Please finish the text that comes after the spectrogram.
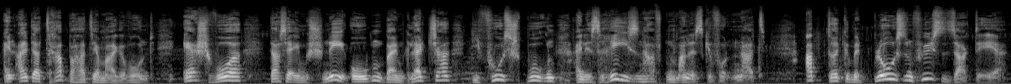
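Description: A man's voice: medium pitch, big pitch swings, normal speed, pushed and bright. An actor playing a friendly village man in a radio play, telling eerie local tales in a folksy way. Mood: storytelling. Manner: folksy, storytelling.

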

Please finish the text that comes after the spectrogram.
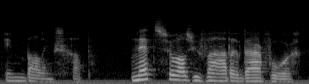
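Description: A woman's voice: low-pitched, measured pace. A woman acting in a radio drama as a curious, easily startled young interviewer who questions a figure from history. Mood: curious, attentive. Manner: inquisitive, expressive, reacts with alarm and wonder. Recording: long echoing reverb, faint background noise.

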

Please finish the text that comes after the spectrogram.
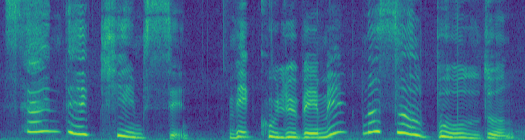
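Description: A woman voicing a gruff, reluctant old witch aunt in a cartoon fairy tale, curt and dismissive. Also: high voice, wildly swooping pitch, drawn-out words, darkish tone, slight background noise, heavily acted. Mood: suspicious, curt. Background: music.

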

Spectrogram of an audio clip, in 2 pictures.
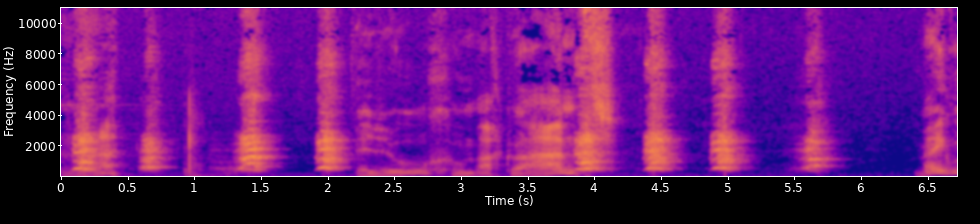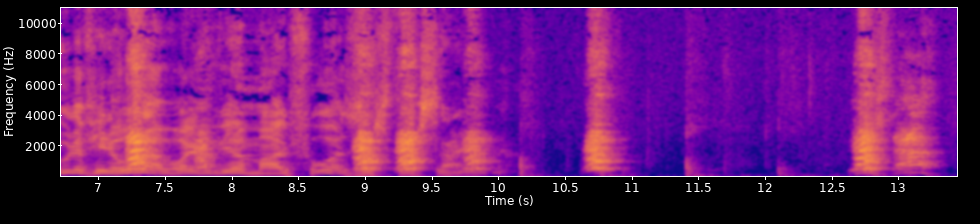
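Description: A man's voice: on the high side, sing-song, slow, pauses often, heavy background noise, exaggerated voice. An actor playing a dignified, wary professor in his seventies, speaking formal, articulate German radio-drama lines. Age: 70s. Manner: articulate, formal, indignant pride. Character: dignified, wary seventy-year-old French professor living among books.

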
